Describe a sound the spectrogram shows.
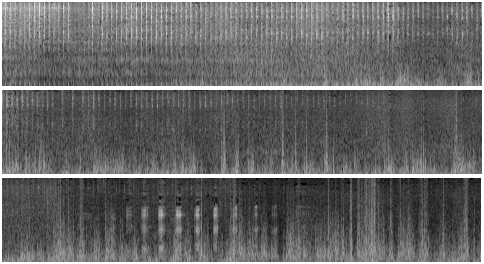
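A small go-kart engine buzzes and revs outdoors.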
